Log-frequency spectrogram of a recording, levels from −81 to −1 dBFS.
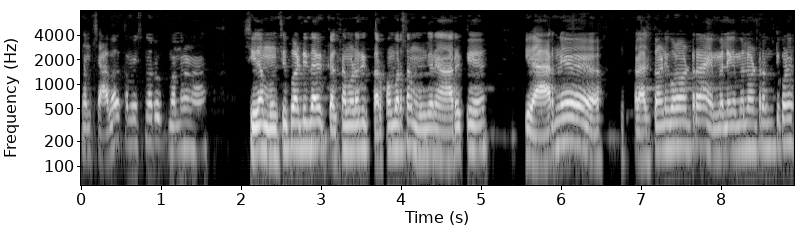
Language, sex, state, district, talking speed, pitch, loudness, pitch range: Kannada, male, Karnataka, Gulbarga, 135 wpm, 165 Hz, -16 LUFS, 150-180 Hz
